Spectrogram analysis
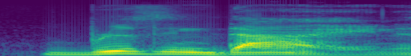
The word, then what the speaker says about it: Brizendine: Louis, Casey I'm going to say this right, Brizendine is the right way to say it.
